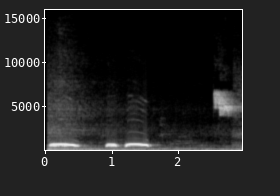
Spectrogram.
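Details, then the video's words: Female spotted dove cooing to stimulate males: a long low hollow coo, then a short note and a slurred arched coo, followed by a brief high chirp from another bird and faint background noise. "chim cu mái gáy thúc gù kích trống"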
